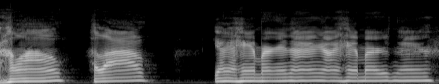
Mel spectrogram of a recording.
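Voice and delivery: high, loud mock dad at the drive-thru. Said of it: "he would raise his voice".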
